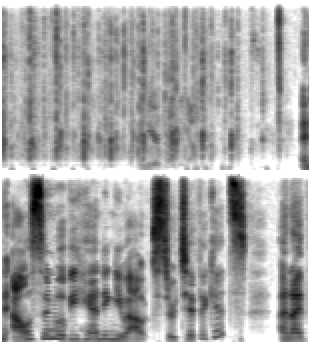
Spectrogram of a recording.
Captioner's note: applause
